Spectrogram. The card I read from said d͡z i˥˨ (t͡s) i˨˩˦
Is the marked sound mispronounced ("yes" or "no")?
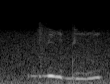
yes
